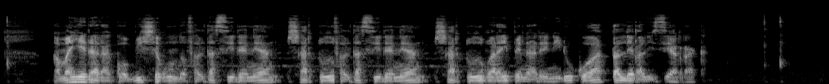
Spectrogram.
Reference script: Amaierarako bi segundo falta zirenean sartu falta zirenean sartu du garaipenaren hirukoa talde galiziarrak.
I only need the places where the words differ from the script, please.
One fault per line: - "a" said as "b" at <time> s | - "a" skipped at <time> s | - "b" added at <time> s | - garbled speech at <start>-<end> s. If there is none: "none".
none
